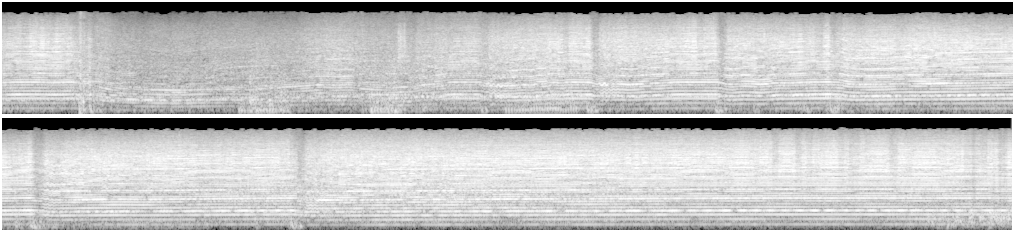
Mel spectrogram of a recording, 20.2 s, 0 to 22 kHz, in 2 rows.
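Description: A Formula One V8 engine screams at full throttle, shifting up through the gears.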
